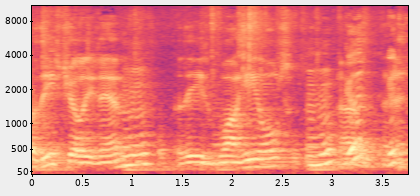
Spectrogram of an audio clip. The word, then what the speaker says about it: guajillos: So you're putting more of these chilies in, these guajillos. Good pronunciation.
